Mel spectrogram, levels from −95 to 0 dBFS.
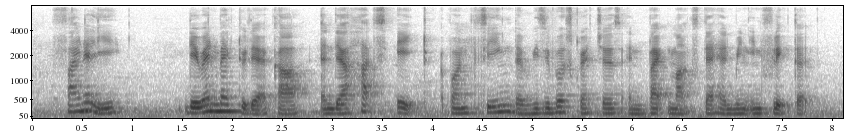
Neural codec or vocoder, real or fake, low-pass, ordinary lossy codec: none; real; none; none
